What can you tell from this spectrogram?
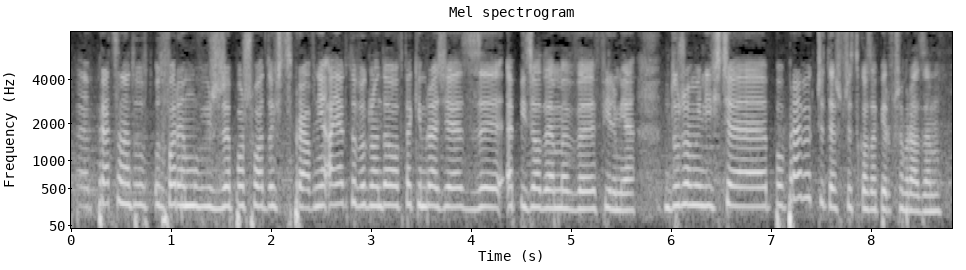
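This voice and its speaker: A young woman reporter putting lively, quick questions to a guest at a cinema premiere, holding a handheld mic. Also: sits high, slight background noise. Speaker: entertainment reporter. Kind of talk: red-carpet interview questions. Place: indoor cinema premiere event, crowded lobby. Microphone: handheld branded reporter mic.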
